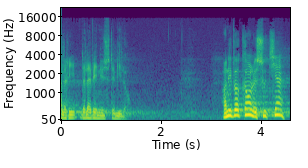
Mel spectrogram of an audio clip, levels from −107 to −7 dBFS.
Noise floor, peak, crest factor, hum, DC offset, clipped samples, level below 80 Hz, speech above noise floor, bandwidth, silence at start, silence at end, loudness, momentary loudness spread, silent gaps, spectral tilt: -53 dBFS; -2 dBFS; 16 dB; none; under 0.1%; under 0.1%; -50 dBFS; 38 dB; 9.8 kHz; 0 s; 0 s; -16 LUFS; 14 LU; none; -7 dB/octave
